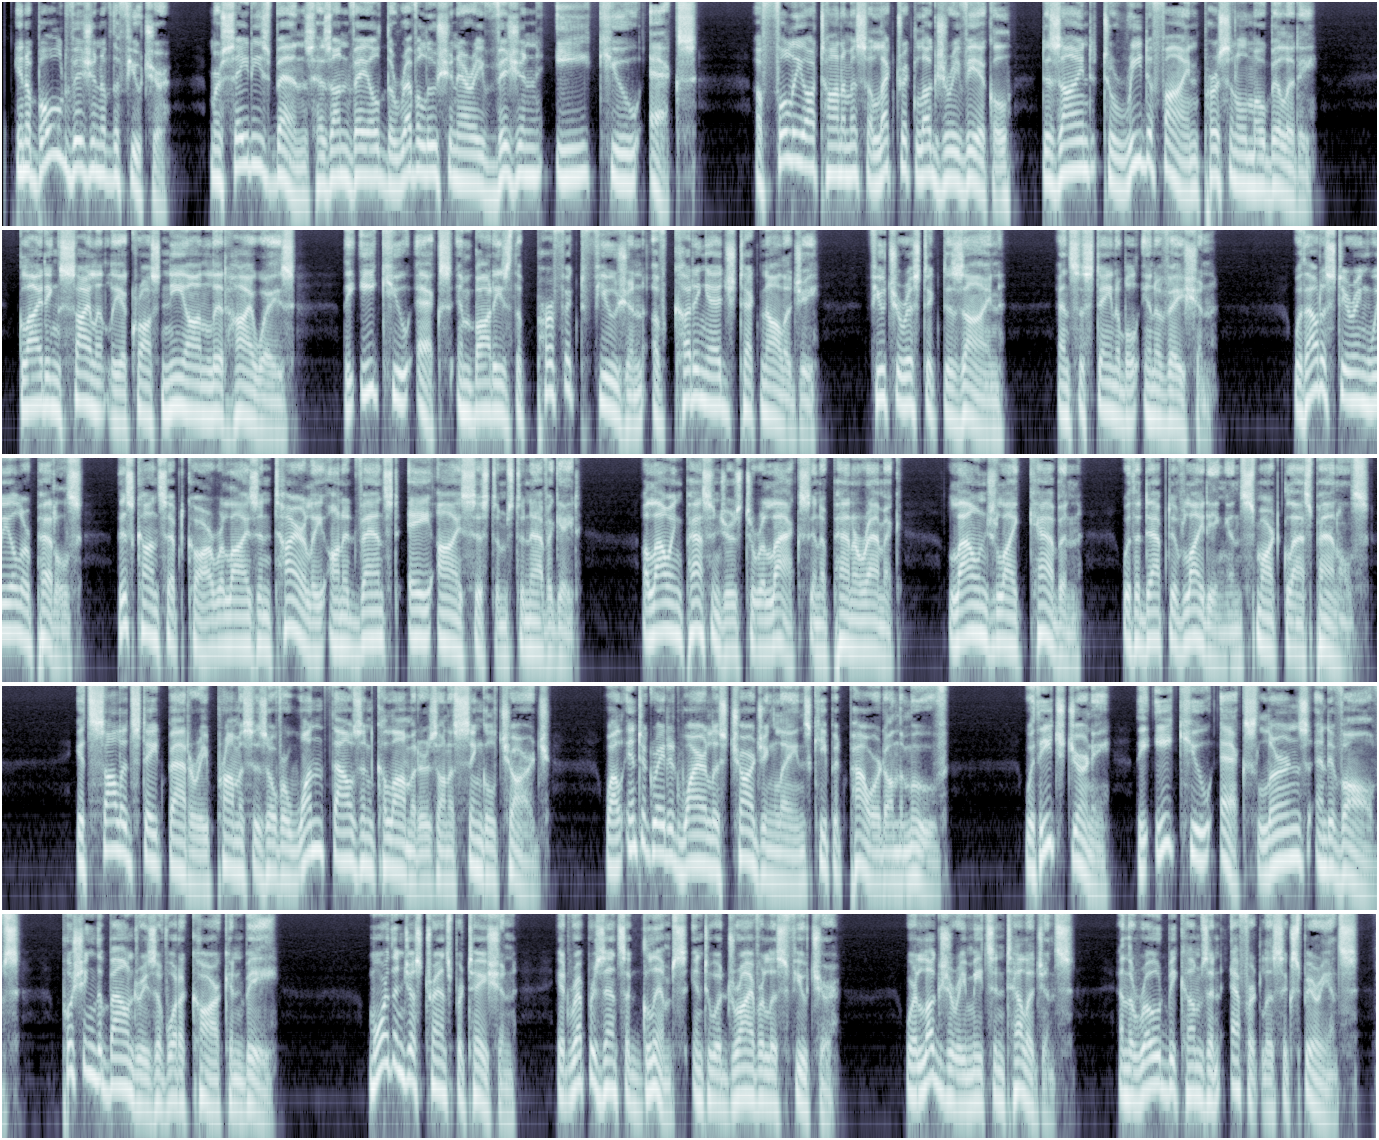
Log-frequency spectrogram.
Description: AI narration • Black background • Electric blue text • Glowing blue shadow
